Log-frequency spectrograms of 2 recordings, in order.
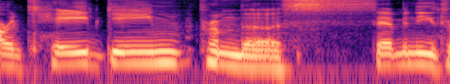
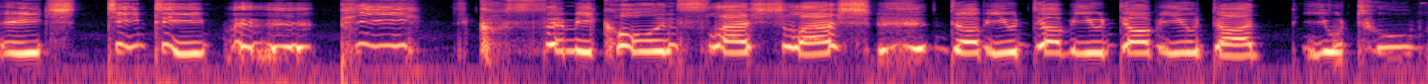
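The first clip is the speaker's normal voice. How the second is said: mock tearful blubbering, very high, sobbing cry. Retelling how a creator spelled a link, imitating someone crying. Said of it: "he's just crying".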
